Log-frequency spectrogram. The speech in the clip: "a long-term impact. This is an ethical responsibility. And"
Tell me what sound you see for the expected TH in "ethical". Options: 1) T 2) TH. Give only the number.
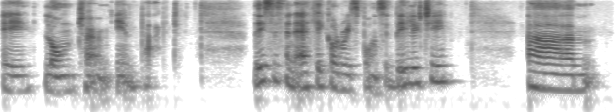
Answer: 2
